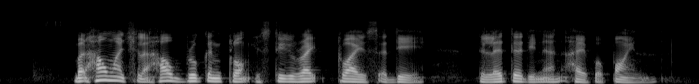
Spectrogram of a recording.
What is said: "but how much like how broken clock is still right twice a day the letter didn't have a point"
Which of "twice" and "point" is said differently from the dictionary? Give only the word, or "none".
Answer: point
